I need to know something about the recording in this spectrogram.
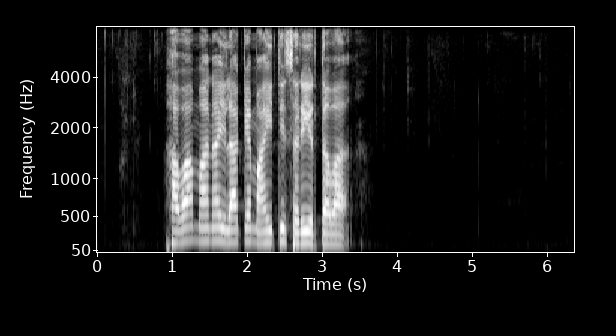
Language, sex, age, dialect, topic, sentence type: Kannada, male, 56-60, Central, agriculture, question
